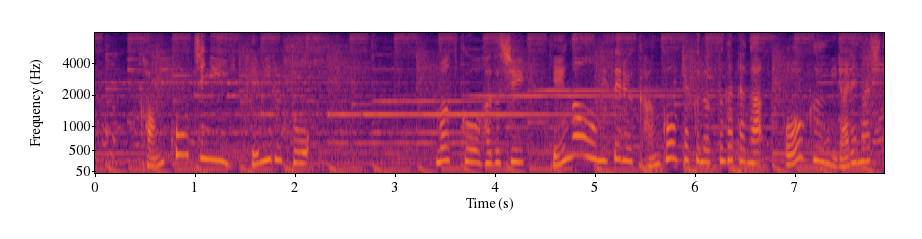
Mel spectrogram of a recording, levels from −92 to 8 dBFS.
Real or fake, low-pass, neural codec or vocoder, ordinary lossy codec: real; none; none; none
